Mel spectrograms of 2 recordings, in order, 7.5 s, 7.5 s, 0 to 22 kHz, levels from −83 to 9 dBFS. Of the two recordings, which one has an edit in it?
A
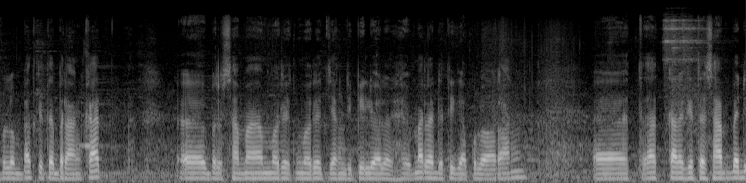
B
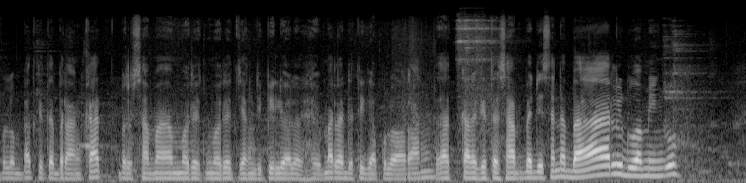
B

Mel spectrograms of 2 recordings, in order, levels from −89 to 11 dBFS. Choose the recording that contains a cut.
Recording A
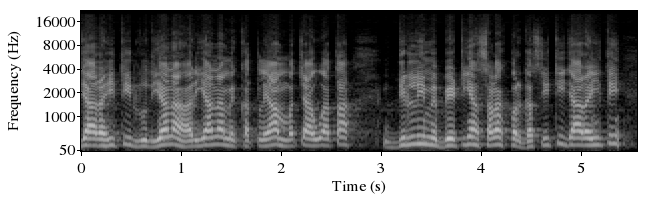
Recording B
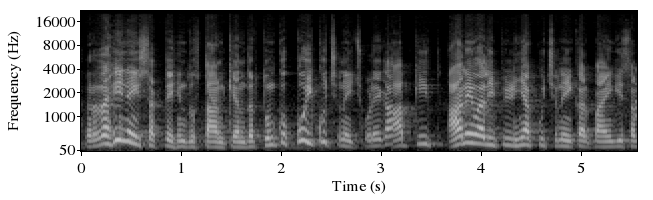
B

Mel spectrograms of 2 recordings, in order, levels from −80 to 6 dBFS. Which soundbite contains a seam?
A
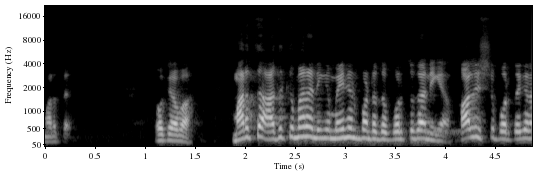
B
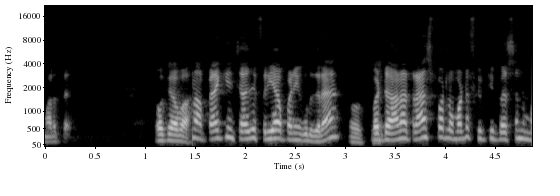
B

